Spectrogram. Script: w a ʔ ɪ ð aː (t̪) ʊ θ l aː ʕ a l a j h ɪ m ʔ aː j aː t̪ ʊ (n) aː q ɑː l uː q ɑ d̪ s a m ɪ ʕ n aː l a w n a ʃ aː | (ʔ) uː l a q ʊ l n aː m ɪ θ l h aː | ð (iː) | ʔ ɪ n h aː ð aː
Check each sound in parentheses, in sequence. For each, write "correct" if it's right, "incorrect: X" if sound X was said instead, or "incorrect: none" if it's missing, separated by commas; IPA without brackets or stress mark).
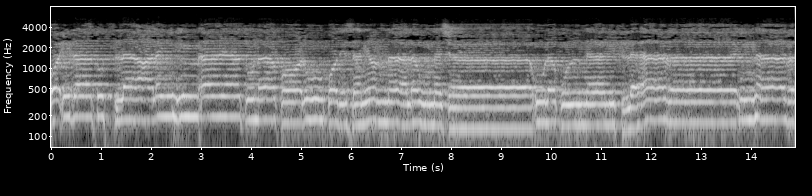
correct, correct, correct, incorrect: aː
